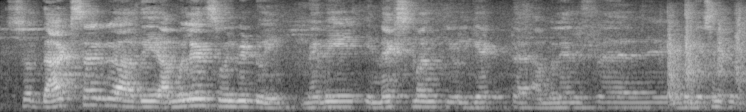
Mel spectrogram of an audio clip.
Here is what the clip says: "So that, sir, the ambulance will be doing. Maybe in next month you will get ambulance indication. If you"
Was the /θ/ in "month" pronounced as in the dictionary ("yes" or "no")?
no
